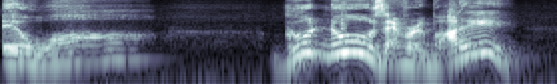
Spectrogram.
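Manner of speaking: belted high, with the "wah" stretched long. Announcing good news to the others, in a Professor Farnsworth impression. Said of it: "where's my Professor Farnsworth impression?".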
